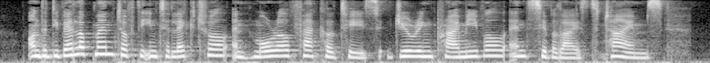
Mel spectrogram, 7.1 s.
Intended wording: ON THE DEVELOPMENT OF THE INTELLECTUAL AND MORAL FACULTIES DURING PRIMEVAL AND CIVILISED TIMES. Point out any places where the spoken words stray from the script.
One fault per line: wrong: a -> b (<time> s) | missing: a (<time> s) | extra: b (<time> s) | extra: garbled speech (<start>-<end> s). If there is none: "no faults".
no faults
